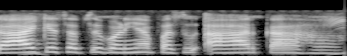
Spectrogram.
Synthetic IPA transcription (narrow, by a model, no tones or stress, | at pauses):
kaːjkesɐbsebɐɽ̤ijãpɐsuʔaːɦaɾkaɦɛː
